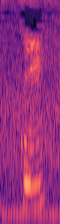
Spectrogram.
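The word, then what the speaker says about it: !Kung: it you know the Kung it's actually pronounced Kung it's a explanation point And then the Kung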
